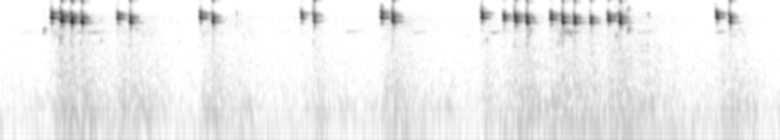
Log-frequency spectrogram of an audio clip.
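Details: European goldfinch (Carduelis carduelis) giving bright, high, twittering chirps in quick groups of two to four notes, repeated about every second with brief pauses and no other sounds.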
